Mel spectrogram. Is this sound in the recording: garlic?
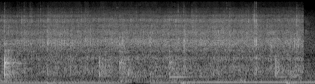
yes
